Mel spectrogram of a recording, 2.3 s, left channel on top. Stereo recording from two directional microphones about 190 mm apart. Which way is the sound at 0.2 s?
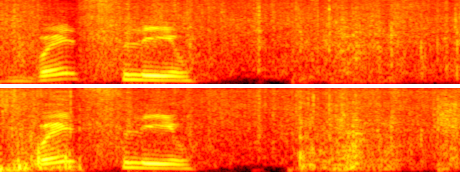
Centre (ahead or behind).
